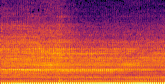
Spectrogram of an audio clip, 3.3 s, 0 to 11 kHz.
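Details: Honda GX35 clone grass cutter four-stroke after break-in run; smooth, even beat with no misses or rattles, then cuts off cleanly, running healthy.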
